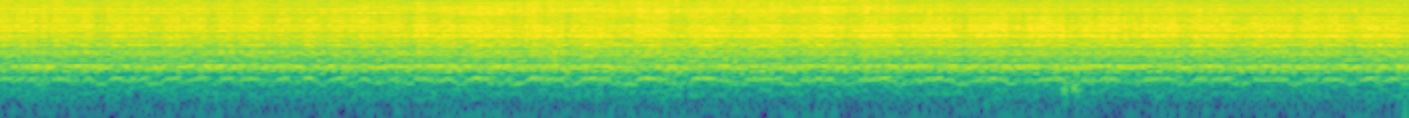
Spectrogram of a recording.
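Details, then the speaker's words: VCR rewinding a tape, opened up to extract a scrunched tape; high-pitched whirring hiss with a faint regular flutter and no low end; rough, noisy rewind, cause unclear. "let's rewind it and we'll take a look at what happens when it rewinds once again there we go hey woo doesn't sound good"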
